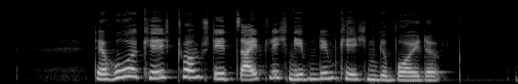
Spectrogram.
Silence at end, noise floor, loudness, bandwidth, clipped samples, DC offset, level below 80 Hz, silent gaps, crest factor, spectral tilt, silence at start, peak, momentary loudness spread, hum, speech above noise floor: 0.75 s; -65 dBFS; -24 LUFS; 15 kHz; under 0.1%; under 0.1%; -78 dBFS; none; 18 dB; -5 dB/octave; 0.95 s; -6 dBFS; 5 LU; none; 42 dB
